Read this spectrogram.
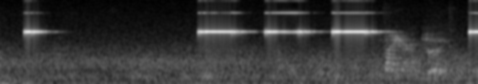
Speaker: there are some combination alarms like this one that speak in between each sequence of beeps indicating either a fire alarm or carbon monoxide alarm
